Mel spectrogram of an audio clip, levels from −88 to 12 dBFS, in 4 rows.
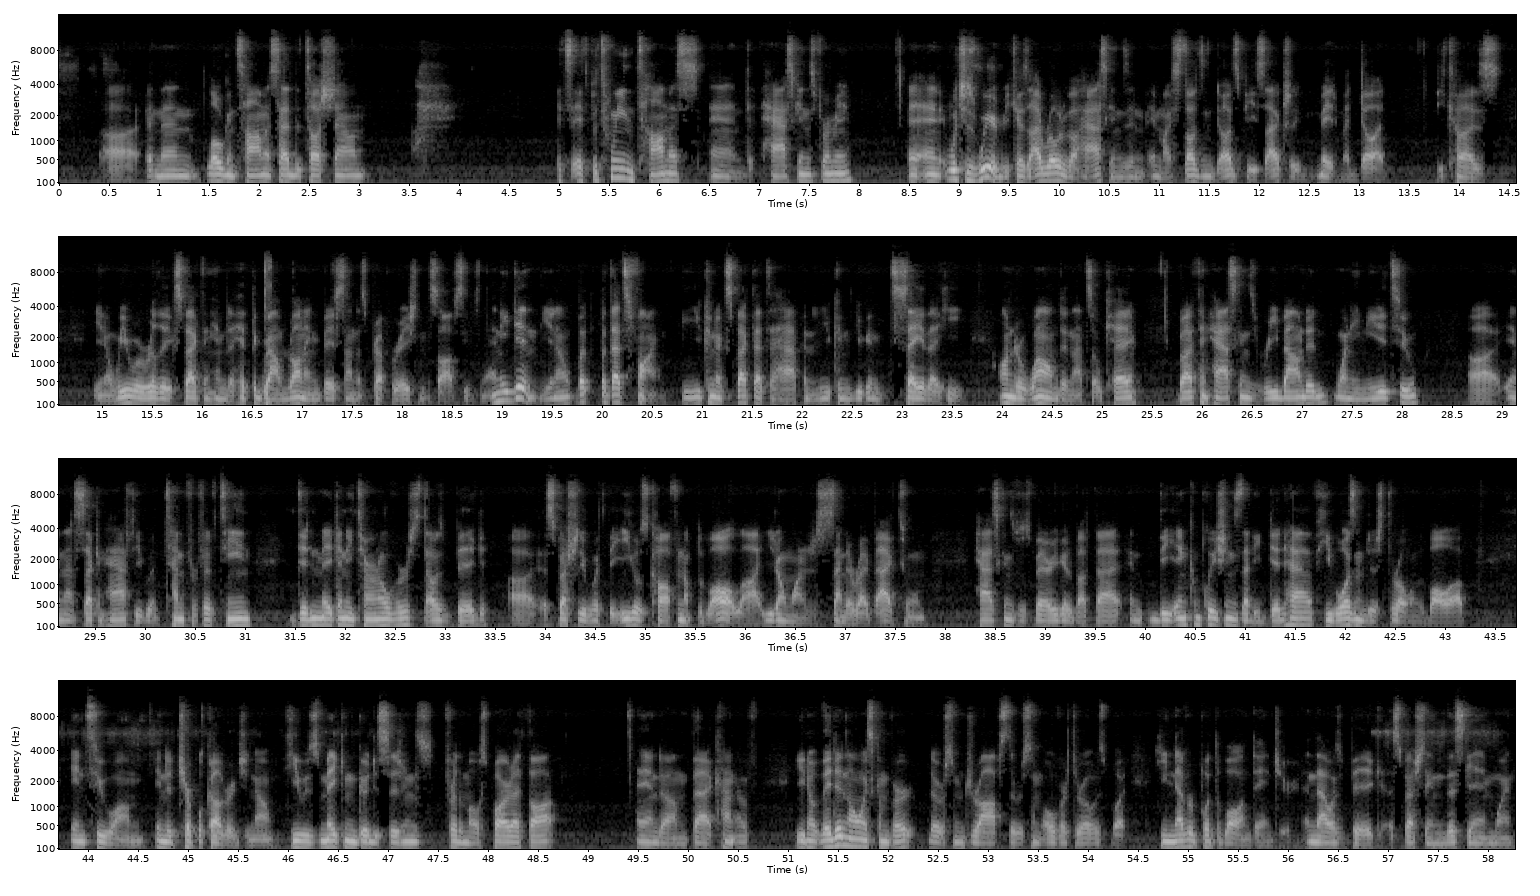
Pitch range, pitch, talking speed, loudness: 95-105 Hz, 100 Hz, 210 wpm, -26 LUFS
